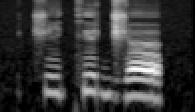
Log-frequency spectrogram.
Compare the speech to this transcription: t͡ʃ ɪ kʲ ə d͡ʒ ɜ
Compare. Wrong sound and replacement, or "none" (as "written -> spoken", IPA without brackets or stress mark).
ɪ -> i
